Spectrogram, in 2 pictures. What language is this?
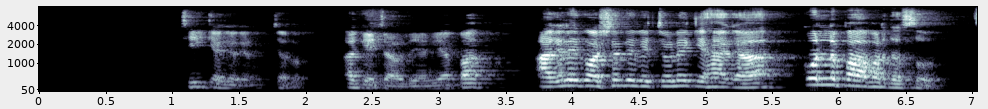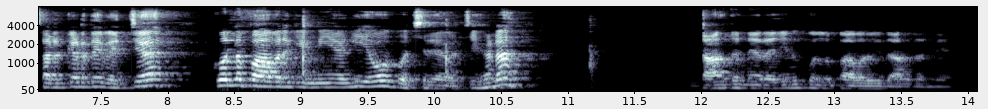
Punjabi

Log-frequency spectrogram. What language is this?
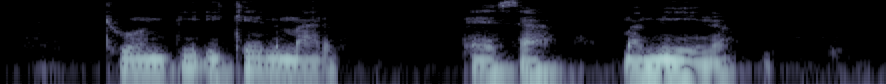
Luo (Kenya and Tanzania)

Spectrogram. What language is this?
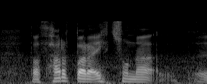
Icelandic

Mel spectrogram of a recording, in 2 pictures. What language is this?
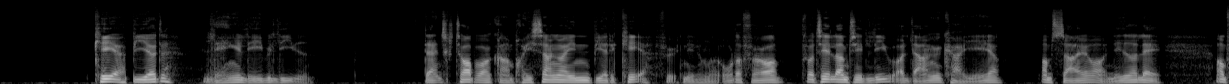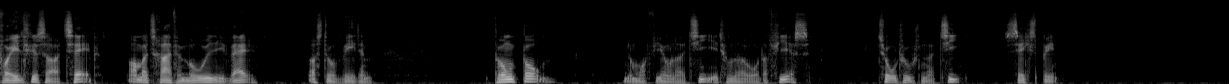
Danish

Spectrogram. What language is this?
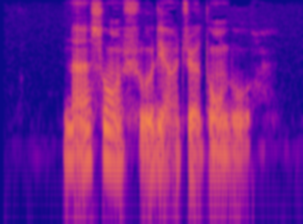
Chinese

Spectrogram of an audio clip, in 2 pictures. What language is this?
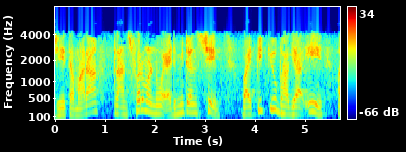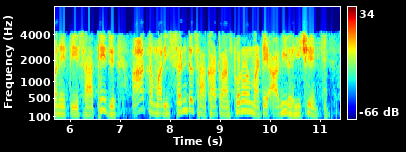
Gujarati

